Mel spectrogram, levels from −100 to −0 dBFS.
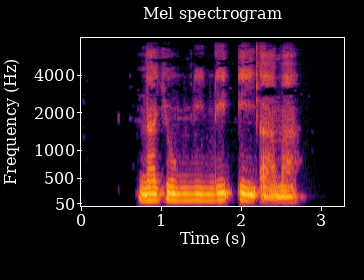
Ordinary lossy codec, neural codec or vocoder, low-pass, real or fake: AAC, 48 kbps; none; 7.2 kHz; real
